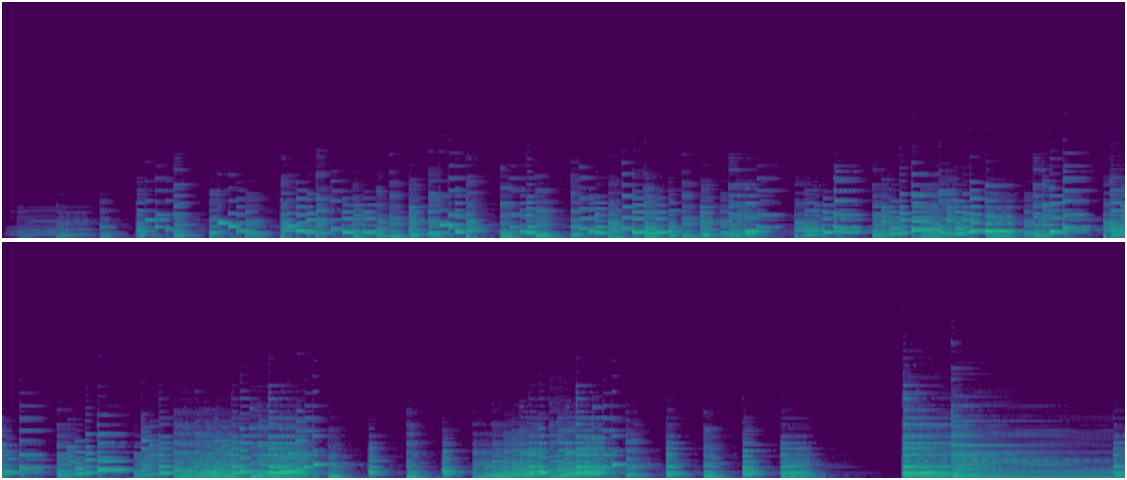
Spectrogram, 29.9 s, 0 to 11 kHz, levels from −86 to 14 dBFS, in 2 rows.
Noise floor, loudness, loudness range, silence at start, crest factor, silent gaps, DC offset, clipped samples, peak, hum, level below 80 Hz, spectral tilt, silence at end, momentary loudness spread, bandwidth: -79 dBFS; -32 LUFS; 7 LU; 0.25 s; 20 dB; none; under 0.1%; under 0.1%; -12 dBFS; none; -50 dBFS; -10.5 dB/octave; 0 s; 15 LU; 5.2 kHz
